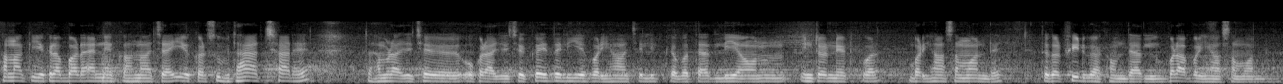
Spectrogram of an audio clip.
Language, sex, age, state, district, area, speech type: Maithili, male, 30-45, Bihar, Purnia, rural, spontaneous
